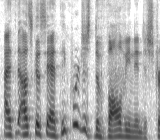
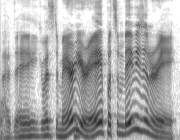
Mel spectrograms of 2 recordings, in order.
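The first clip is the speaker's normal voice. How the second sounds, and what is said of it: Exaggerated Canadian hoser accent. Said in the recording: “strange brew accent”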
